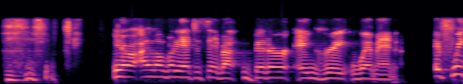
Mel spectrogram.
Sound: laugh

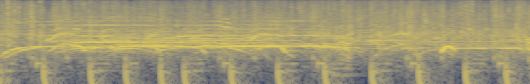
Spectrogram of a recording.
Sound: cheers and applause

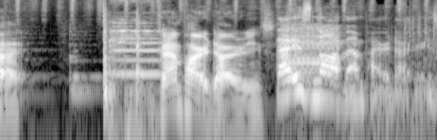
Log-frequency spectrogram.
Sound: bell rings

